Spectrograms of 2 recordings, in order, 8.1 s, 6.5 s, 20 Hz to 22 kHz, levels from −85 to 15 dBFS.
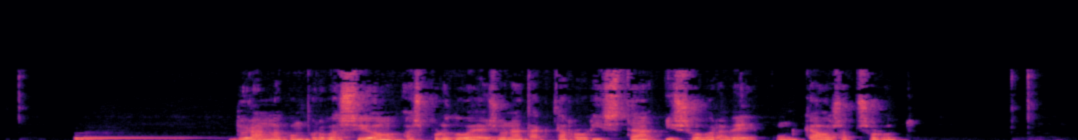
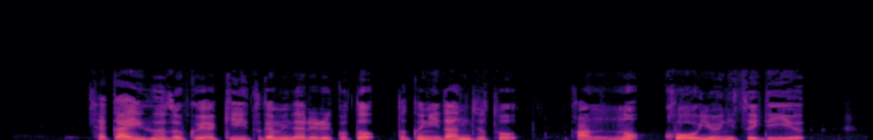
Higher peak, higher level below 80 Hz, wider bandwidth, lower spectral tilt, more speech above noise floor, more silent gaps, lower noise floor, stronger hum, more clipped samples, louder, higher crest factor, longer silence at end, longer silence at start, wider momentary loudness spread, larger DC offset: first, -2 dBFS vs -8 dBFS; first, -44 dBFS vs -78 dBFS; about the same, 11.5 kHz vs 11.5 kHz; about the same, -4.5 dB/octave vs -4.5 dB/octave; first, 61 dB vs 41 dB; neither; first, -78 dBFS vs -67 dBFS; neither; neither; first, -18 LUFS vs -26 LUFS; about the same, 18 dB vs 18 dB; first, 1.25 s vs 0.55 s; second, 0.55 s vs 0.7 s; first, 14 LU vs 8 LU; neither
